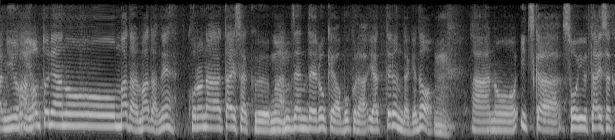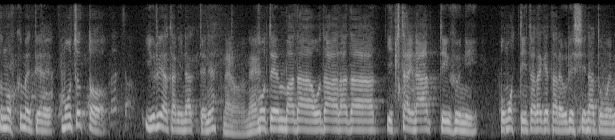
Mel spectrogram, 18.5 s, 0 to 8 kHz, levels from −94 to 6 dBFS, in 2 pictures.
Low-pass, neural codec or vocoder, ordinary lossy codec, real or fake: 7.2 kHz; codec, 16 kHz in and 24 kHz out, 1 kbps, XY-Tokenizer; none; fake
